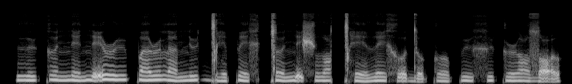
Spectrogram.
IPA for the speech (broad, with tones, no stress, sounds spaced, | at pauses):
ð ʉ˨˩ k ɵ˦˨ n e˧˩˧ n ḛ˧˥ ɹ ʉ˧˥ p ɐ˧˥ ɹ l ɐ˧˩˧ n ʉ˧˥ ɡ͡ǀ e˧˩˧ p e˧˩˧ x ǀ ɵ˧˩˧ n ḛ˦˨ ʃ ðˤ ɵ˧˥ ǀʰ e˧˩˧ ð e˦˨ x o̰˦˨ d o̰˨˩ k o˧˩˧ p ʉ˦˨ x ʉ˦˨ k ɹ o˦˨ zˤ o̰˦˨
